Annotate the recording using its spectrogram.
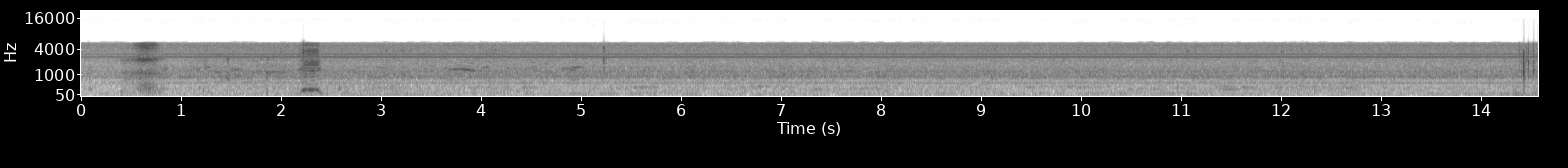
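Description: Steady low background hiss with faint steady electronic whine tones, broken only by two brief faint noises in the first few seconds.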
